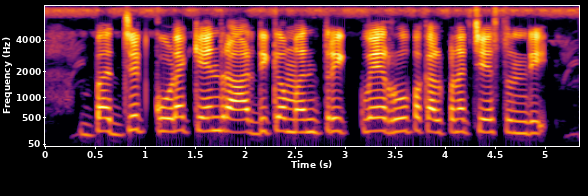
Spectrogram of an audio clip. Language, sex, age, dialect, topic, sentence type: Telugu, female, 25-30, Southern, banking, statement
